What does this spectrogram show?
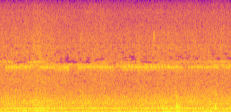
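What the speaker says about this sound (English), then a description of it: "There's a drone buzzing and scares me." A drone honeybee buzzes at an open beehive during a spring hive check. The faint, steady insect hum carries on without a break under quiet outdoor background.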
